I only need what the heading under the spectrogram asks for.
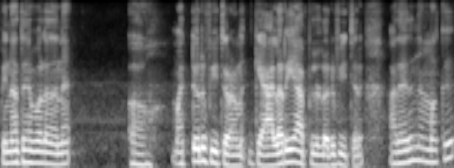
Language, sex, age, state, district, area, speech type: Malayalam, male, 18-30, Kerala, Kasaragod, rural, spontaneous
